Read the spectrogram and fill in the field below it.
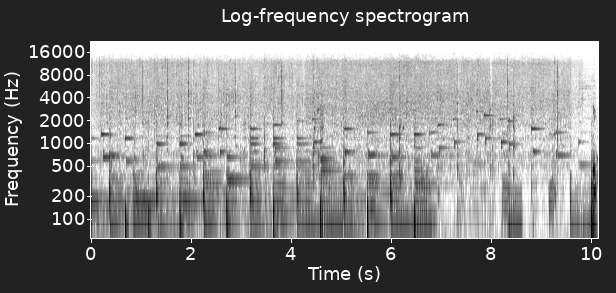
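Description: Sliced onions sauté with curry leaves in a pan for a Kerala green peas curry, a close, steady sizzle punctuated by regular spatula clacks and scrapes at a brisk rhythm.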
